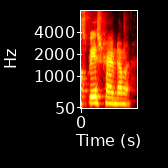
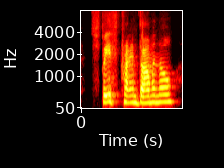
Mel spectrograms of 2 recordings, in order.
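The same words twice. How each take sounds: First: Said in the usual way. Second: Slow, lisped attempt at a title, higher; Mike Tyson. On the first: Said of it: "Mike Tyson impression". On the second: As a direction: sound it out with a Tyson lisp. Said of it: "I can almost say that one".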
